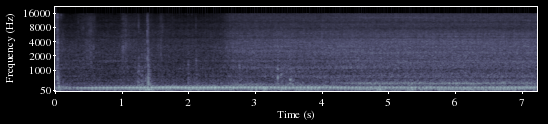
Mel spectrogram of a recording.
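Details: Engine running steady with a regular light knock, three or four beats a second; owner hears two knocks, one possibly piston, the second intermittent, starting at 2000 rpm and intensifying with revs, seemingly from the alternator side; valves suspected.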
